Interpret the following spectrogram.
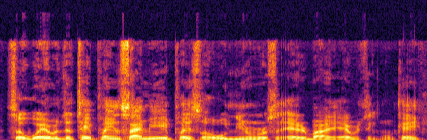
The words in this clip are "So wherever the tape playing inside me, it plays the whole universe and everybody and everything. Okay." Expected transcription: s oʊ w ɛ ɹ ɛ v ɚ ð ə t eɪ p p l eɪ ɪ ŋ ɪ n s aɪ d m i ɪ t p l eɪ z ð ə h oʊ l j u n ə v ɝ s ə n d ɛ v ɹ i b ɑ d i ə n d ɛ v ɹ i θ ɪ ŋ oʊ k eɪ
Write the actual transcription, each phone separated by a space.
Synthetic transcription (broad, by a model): s oʊ w ɛ ɹ ɛ v ɚ ð ə t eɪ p p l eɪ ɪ ɪ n s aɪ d m i ɪ t p l eɪ z ð ə h oʊ l j u n ə v ɝ s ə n ɛ v ɹ i b ɑ d i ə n ɛ v ɹ i θ ɪ ŋ oʊ k eɪ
